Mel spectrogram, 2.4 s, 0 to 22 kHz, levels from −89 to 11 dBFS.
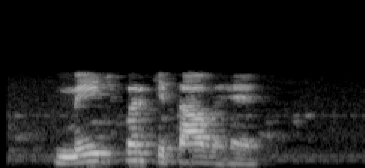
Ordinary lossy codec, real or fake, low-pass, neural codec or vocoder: AAC, 24 kbps; real; 3.6 kHz; none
